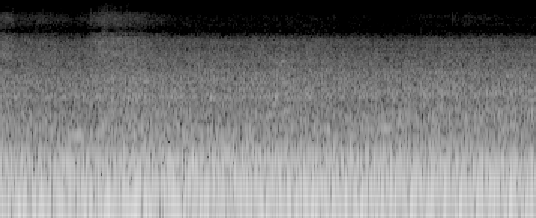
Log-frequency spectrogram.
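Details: Chevrolet Sail after ECU repair, which had caused no start and no acceleration: steady, even low idle hum with no knocks, misses or hunting, and no trouble codes; idling normally.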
